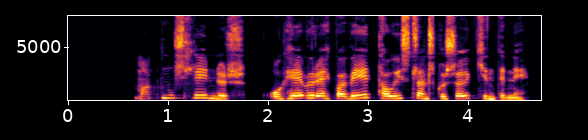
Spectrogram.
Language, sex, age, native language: Icelandic, female, 30-39, Icelandic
